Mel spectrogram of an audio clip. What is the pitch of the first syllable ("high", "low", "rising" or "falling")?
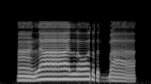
low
